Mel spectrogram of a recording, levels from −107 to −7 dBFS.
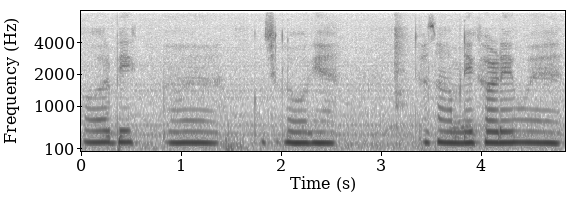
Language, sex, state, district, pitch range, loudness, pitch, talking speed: Hindi, female, Uttar Pradesh, Etah, 225-235 Hz, -39 LUFS, 230 Hz, 135 wpm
